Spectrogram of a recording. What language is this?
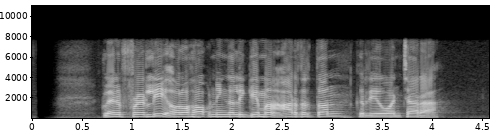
Sundanese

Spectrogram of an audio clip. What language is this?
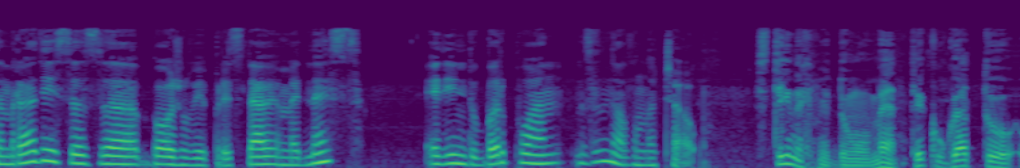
Bulgarian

